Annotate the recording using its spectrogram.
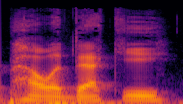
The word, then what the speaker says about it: Padalecki: I remember Jared Padalecki.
